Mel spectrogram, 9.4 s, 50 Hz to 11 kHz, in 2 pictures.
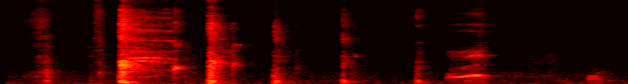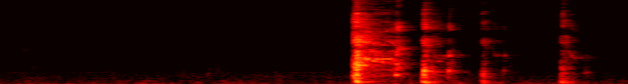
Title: Звук коклюшного кашля. Ребёнок 12 лет. Whooping cough sound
